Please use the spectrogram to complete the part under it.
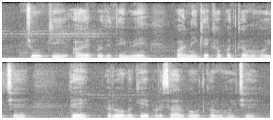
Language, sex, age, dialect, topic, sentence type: Maithili, male, 31-35, Eastern / Thethi, agriculture, statement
